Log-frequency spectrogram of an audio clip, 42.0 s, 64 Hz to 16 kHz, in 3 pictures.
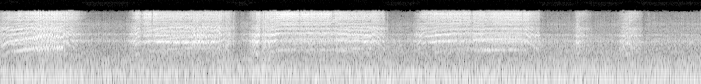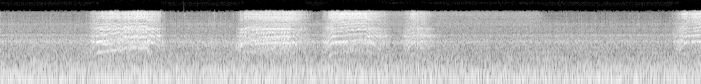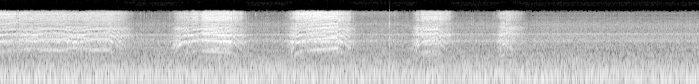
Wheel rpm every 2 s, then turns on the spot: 80, 90, 110, 120, 120, 40, 20, 10, 80, 70, 70, 10, 0, 20, 150, 50, 70, 70, 30, 0, 0.
12-14 16-18 32-38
